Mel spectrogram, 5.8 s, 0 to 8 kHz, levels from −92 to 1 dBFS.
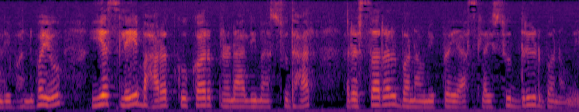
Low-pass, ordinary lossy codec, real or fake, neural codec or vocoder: none; none; real; none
